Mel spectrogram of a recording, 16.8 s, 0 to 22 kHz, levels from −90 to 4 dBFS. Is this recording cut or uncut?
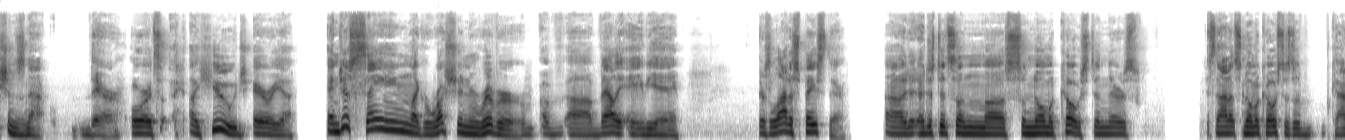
uncut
